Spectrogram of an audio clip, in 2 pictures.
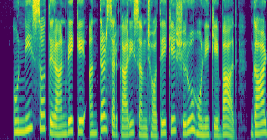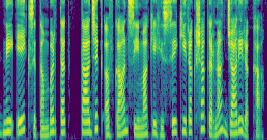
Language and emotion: Hindi, neutral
